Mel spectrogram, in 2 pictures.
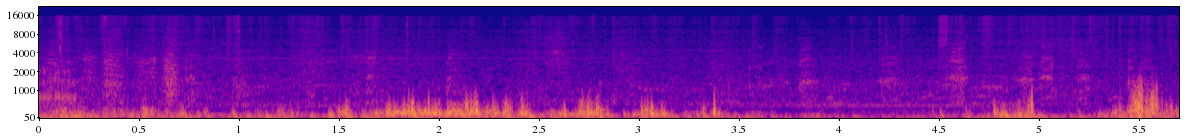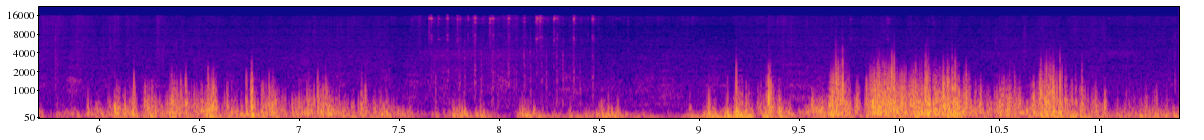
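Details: German Shepherd puppies at play pant and whimper in quick, uneven bursts, with soft low grunts between.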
